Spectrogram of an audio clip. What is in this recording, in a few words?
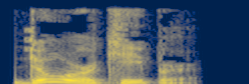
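"doorkeeper", British English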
